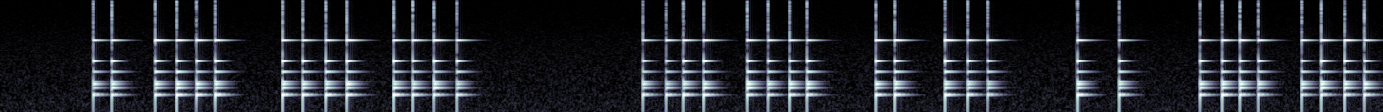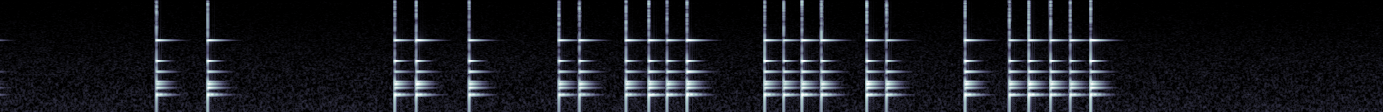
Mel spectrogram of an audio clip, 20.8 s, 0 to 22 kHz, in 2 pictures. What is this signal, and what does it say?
Tap code, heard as taps on a metal pipe, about 7 knocks a second. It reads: IT THAT A FIRE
